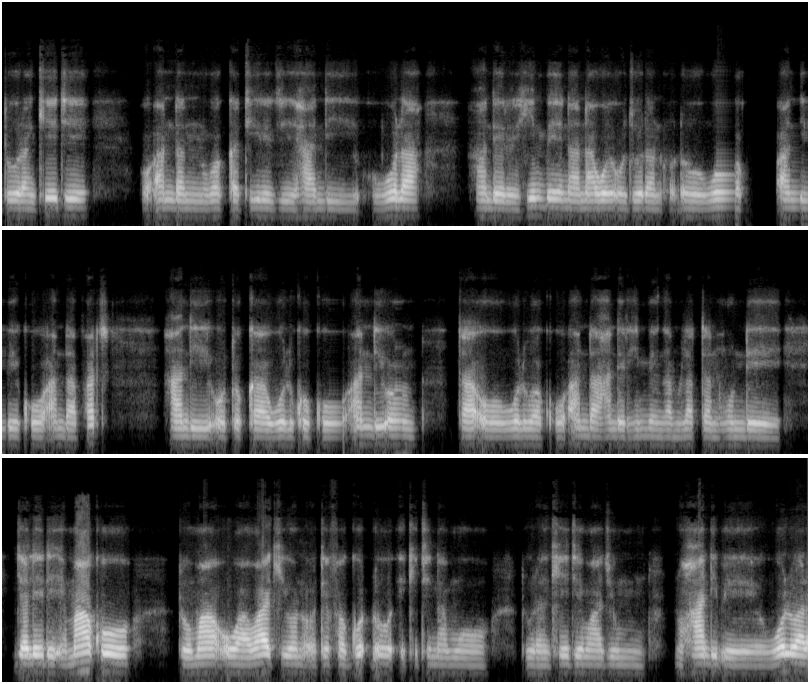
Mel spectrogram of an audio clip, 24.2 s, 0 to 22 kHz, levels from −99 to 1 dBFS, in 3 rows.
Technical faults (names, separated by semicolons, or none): long network dropout; burst of packet loss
